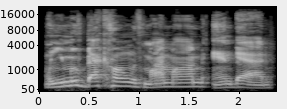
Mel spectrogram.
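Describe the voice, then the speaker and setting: A man's voice: mid-range voice, lively intonation, moderate pace. A young man from Hawaii, a pastor and podcast guest, telling stories in a casual chat and laughing often.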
